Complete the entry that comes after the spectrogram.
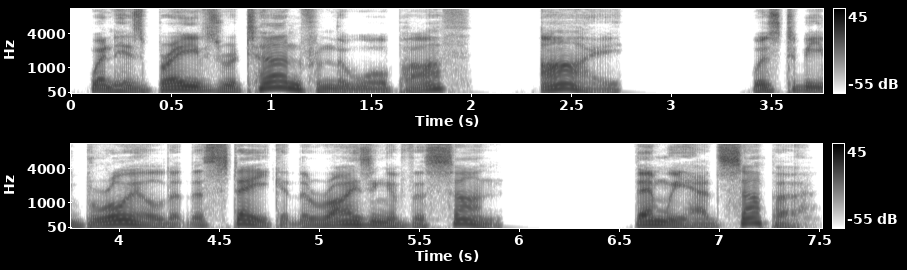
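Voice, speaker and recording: A man narrating an audiobook story in a wry, expressive first-person manner, recorded close on a studio mic. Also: medium pitch, no room sound.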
